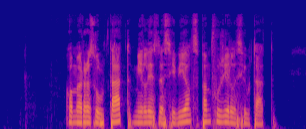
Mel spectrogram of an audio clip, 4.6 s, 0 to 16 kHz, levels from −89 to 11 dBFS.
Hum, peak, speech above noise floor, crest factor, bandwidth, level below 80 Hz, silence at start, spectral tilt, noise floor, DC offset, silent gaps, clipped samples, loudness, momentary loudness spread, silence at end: none; -4 dBFS; 51 dB; 22 dB; 11.5 kHz; -42 dBFS; 1 s; -6 dB/octave; -76 dBFS; under 0.1%; none; under 0.1%; -25 LUFS; 8 LU; 0.45 s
